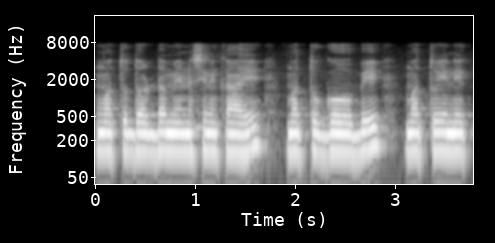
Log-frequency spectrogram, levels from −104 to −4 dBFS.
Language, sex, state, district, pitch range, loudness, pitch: Kannada, male, Karnataka, Bidar, 130-135 Hz, -14 LUFS, 135 Hz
